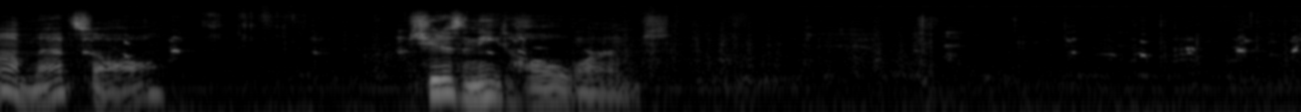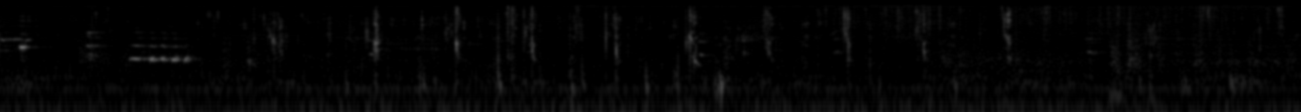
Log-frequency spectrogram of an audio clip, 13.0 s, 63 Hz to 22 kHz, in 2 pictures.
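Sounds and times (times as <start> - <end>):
man chewing with wet smacking: 5.0 - 13.0.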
